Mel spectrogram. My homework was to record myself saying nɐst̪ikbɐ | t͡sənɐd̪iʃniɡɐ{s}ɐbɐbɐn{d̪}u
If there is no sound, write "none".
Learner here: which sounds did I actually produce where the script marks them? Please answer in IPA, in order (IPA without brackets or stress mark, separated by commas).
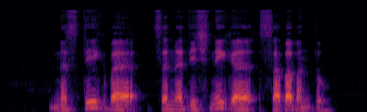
s, t̪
